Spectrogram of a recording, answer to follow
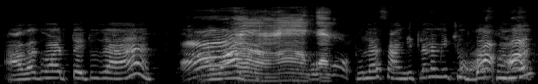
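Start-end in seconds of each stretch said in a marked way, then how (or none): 1.8-3.3 stern shout. Real, not acted. Mother scolding child for yelling.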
